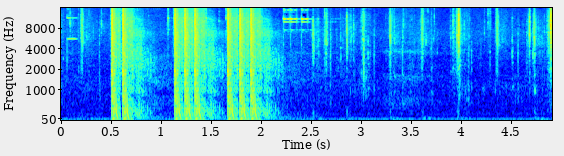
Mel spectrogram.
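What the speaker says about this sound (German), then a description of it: "Ja, dann baller die da mal ein bisschen herum." Three loud bursts of rapid gunfire in the video game DayZ, each lasting about half a second, close together, followed by fainter scattered shots and background noise.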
